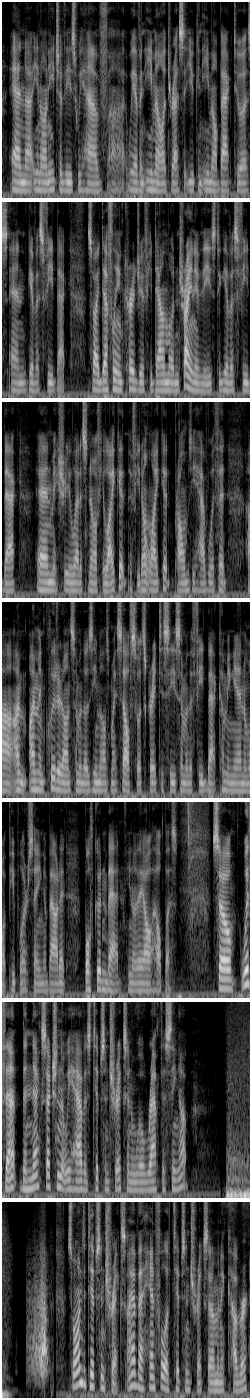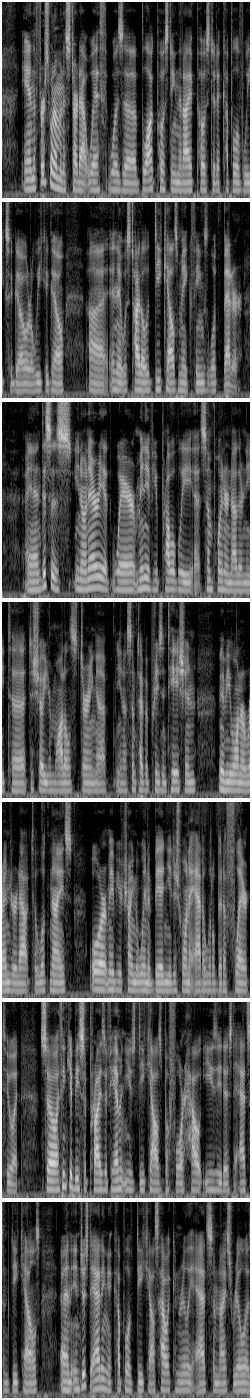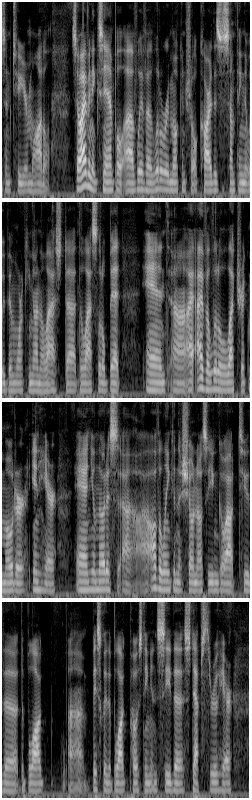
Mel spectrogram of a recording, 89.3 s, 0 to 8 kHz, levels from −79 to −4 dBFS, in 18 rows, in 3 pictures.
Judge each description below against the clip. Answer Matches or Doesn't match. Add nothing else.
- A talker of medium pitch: Doesn't match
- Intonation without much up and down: Matches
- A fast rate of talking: Matches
